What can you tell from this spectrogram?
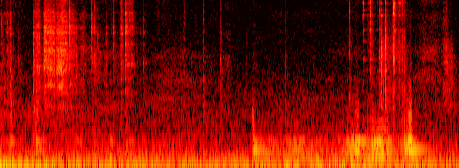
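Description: Plastic model-kit sprue frame being handled and knocked about over a cutting mat: scattered light clicks and knocks, each with a short hollow ring, busiest near the end.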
